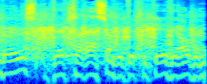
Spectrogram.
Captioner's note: applause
